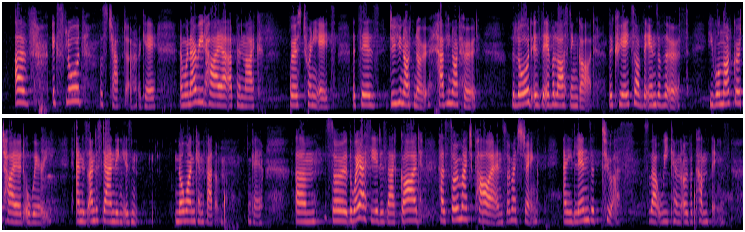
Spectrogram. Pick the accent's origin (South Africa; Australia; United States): South Africa; North West; I'm from the Northwest.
